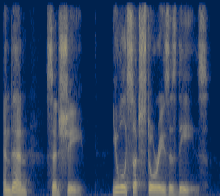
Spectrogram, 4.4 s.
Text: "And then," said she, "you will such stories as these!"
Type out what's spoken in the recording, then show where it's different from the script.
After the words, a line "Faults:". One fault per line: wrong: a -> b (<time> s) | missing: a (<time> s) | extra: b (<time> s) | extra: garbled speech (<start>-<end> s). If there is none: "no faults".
"And then," said she, "you will such stories as these!"
Faults:
no faults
